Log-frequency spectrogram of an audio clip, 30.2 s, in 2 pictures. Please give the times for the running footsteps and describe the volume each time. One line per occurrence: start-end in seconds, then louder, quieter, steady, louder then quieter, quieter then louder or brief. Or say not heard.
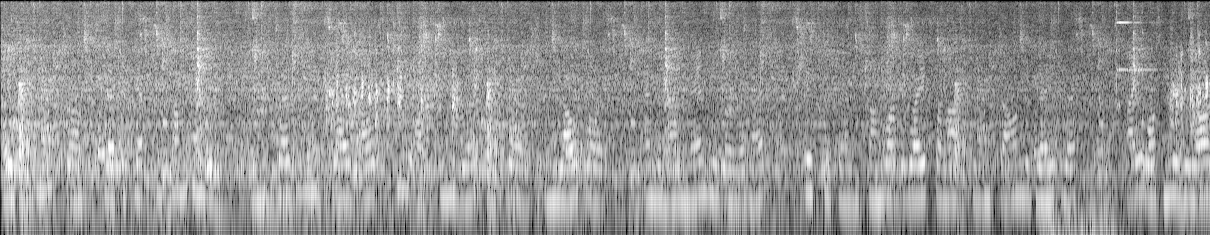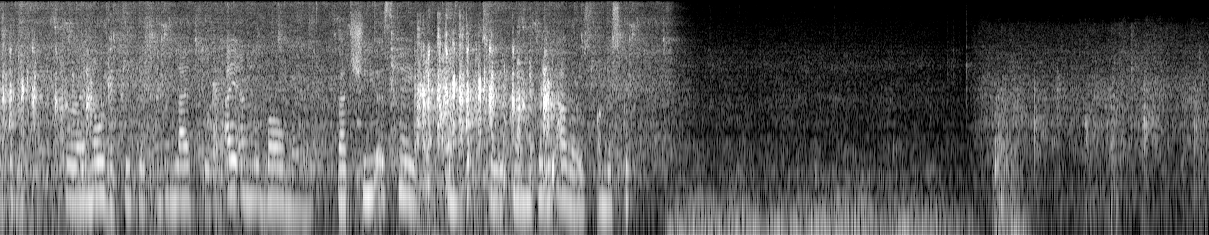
not heard.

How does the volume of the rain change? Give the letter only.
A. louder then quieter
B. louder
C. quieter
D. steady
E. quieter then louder
C.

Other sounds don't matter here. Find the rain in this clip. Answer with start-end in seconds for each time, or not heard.
0.0-30.1.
